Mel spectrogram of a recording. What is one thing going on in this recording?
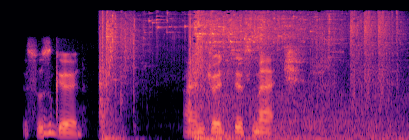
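Glass shatters with a sharp crash.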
